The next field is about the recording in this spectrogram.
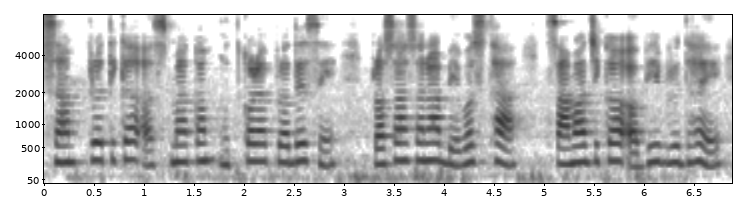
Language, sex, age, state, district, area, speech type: Sanskrit, female, 18-30, Odisha, Bhadrak, rural, spontaneous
